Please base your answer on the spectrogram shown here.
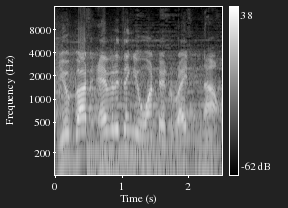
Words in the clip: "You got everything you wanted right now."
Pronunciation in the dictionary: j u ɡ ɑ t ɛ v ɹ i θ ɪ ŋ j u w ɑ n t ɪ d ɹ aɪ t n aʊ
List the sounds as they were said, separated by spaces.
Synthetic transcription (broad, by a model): j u ɡ ɑ t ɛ v ɹ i t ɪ ŋ j u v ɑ n t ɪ d ɹ aɪ t n aʊ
